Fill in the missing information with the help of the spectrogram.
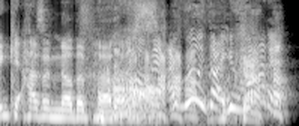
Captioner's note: laughs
